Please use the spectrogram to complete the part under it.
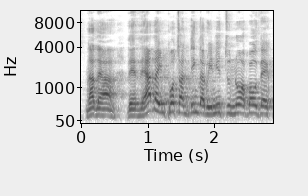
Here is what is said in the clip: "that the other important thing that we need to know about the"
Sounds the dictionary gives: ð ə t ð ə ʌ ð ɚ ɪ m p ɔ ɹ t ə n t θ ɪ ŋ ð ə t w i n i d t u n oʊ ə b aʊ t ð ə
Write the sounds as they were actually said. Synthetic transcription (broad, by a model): ð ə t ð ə ʌ ð ɚ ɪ m p ɔ ɹ t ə n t θ ɪ ŋ ð ə t w i n i d t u n oʊ ə b aʊ t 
